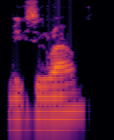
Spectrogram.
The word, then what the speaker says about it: Kiss the Ground: Kiss the Ground.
